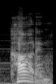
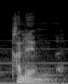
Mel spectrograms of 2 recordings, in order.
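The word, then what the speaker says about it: Carême: まずは名前から日本ではカーレムとかカレーむと呼びますが辞書に書かれている国際音響文字ではカレンと発音するようになっています私たち日本人に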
